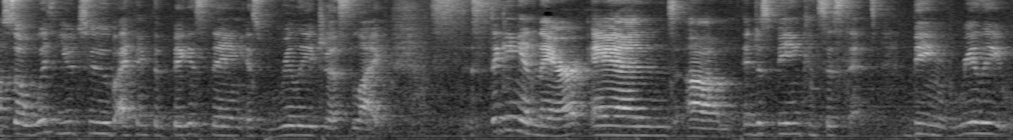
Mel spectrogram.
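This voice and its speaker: A friendly woman in her twenties from Jamaica answers viewer questions in a loose, rambling way, full of "um" and "like". Her voice sits a little low. It rings around a very echoey room with the mic set back from her, and a steady rumble of noise runs underneath. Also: distant mic. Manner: chatty, friendly, with frequent "um" and "like". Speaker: beauty YouTuber. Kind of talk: casual Q&A vlog. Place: home in New Jersey.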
